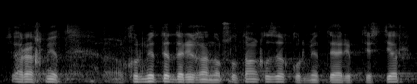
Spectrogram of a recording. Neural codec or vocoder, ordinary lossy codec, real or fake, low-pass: none; none; real; 7.2 kHz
